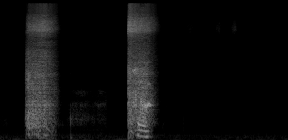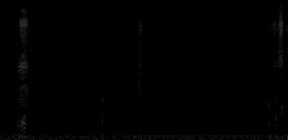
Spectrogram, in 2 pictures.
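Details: Two loud, explosive sneezes about two seconds apart, followed by quiet sniffing and breathing in a still room; person sneezing.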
